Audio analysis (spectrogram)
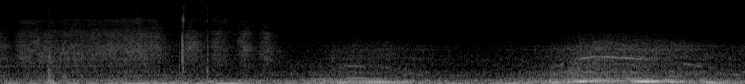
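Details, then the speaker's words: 2017 Toyota Vios 1NR after replacing the cylinder 3 ignition coil (misfire, jerk pulling away in first gear): quiet idle with clean revs rising and falling smoothly, no stumble or jerk; normal acceleration. "pinalitan lang po yung isang ign coil mga Sir kanina kapagka mag-shift ka ng first gear taos iabante mo para siyang ano para siyang kakadyot kasi kapos sa ano eh kapos sa kuryente gumagana isang coil ngayon okay na"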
